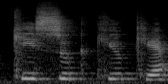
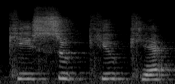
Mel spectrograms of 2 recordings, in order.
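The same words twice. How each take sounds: First: Kisuk-kuk-ke spelled out slowly syllable by syllable; slow careful pronunciation. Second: Put-on Kisukyukye said slowly in one flow for kids to copy; slow repeated pronunciation. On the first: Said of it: "this is the tough one". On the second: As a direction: say Kisukyukye slowly again for them to try. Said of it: "Can you try that?". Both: Shown as a demonstration.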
